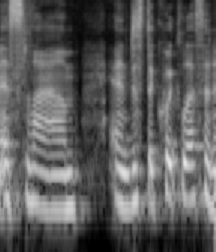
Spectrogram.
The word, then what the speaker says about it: Islam: we have so many different pronunciations, but the most correct is Islam and Muslim.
